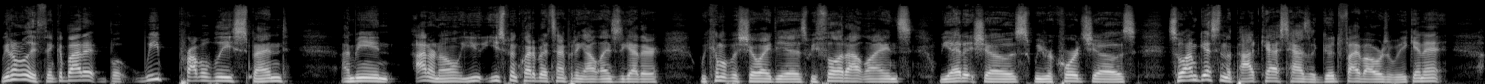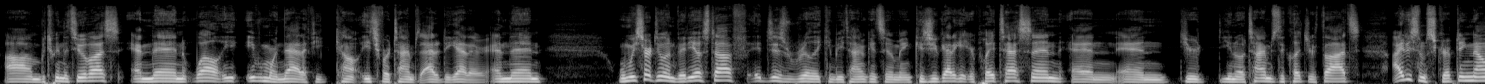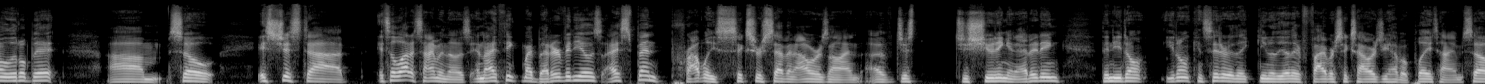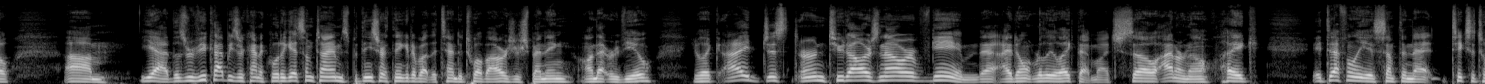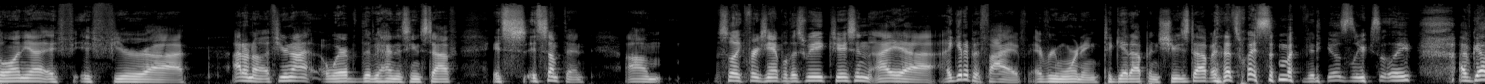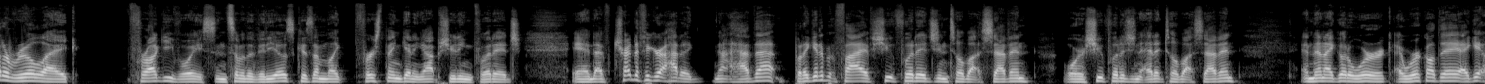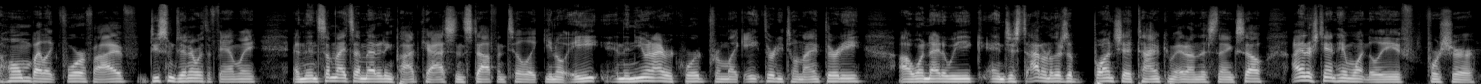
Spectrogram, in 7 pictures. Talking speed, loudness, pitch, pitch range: 240 wpm, -18 LUFS, 140 Hz, 125-155 Hz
